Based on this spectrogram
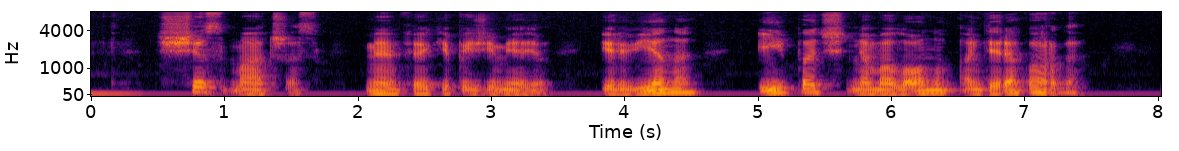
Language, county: Lithuanian, Vilnius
